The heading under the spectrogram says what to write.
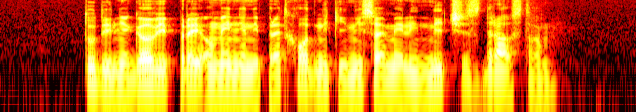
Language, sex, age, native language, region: Slovenian, male, 18-29, Slovenian, Central Slovenia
